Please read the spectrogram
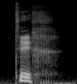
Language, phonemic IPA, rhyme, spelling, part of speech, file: Dutch, /tɪx/, -ɪx, tig, determiner, Nl-tig.ogg
- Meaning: tens, dozens, lots, umpteen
